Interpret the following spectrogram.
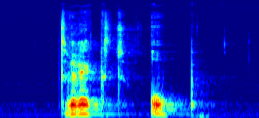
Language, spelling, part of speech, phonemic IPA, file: Dutch, trekt op, verb, /ˈtrɛkt ˈɔp/, Nl-trekt op.ogg
- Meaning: inflection of optrekken: 1. second/third-person singular present indicative 2. plural imperative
